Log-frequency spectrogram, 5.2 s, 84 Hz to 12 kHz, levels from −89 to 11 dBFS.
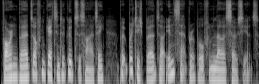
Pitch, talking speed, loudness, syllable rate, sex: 120 Hz, 175 wpm, -21 LUFS, 6.0 syllables/s, male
